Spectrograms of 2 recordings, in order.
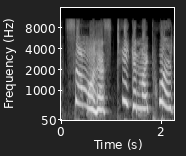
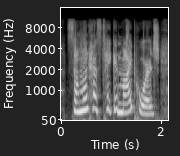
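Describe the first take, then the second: First: The voice is small and high. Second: The voice is medium in pitch and size. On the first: "cried in his wee little voice" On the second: "she said in her medium-sized voice"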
